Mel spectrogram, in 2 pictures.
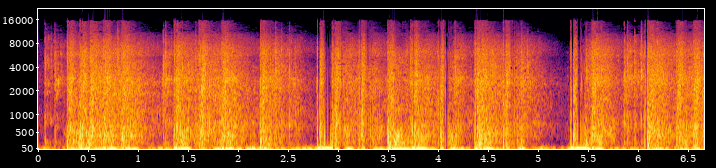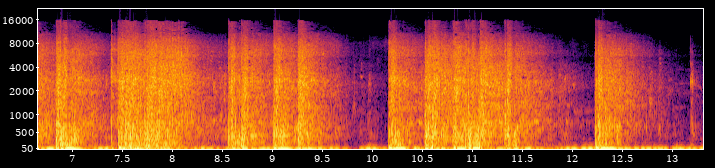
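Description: Fireworks bursting close by in a rapid barrage of dense, overlapping bangs and crackling, with a few brief lulls.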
